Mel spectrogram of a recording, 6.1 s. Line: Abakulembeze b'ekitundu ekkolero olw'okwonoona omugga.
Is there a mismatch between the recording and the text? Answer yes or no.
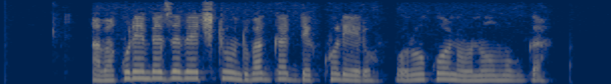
yes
